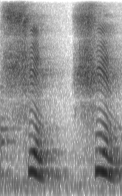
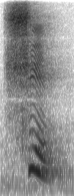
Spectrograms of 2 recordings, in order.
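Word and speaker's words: شين: Misalkan kita baca shin kan harusnya keluar udara ya, shin gitu. Terus kita harus berdesis gitu ya, shin. Nah, sedangkan kita misalkan melafadzkannya itu sin, beda ya, beda.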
